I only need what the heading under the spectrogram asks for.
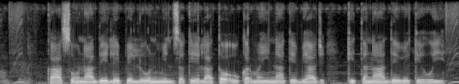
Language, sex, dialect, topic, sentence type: Bhojpuri, female, Western, banking, question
